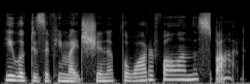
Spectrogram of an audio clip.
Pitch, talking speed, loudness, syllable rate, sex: 190 Hz, 310 wpm, -19 LUFS, 6.6 syllables/s, female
